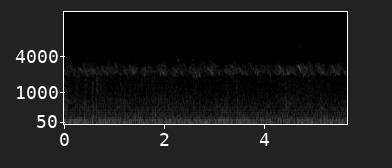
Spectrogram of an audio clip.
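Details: A group of two-day-old chicks delivered to a home chirps nonstop, thin high peeps overlapping into a steady chorus, with faint clicks and low hum behind.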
